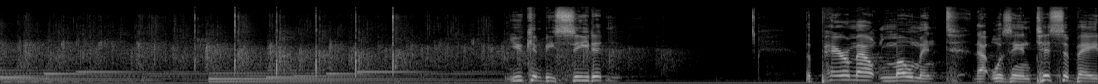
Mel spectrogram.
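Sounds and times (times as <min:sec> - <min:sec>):
audience clapping: 0:00.0 - 0:07.1
sustained organ or keyboard chords: 0:00.0 - 0:07.2
speech: 0:02.1 - 0:02.6, 0:05.1 - 0:06.3, 0:08.3 - 0:10.9.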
